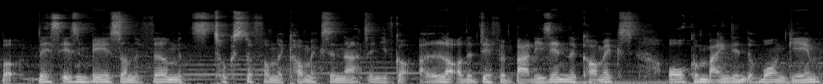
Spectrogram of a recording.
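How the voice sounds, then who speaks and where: With music in the background, the speaker talks at a fairly quick pace in a Geordie accent, using a monotone, flat intonation. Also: man, fairly low pitch for a man. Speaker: gaming YouTuber. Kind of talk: game review commentary. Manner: casual, hesitant with fillers.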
